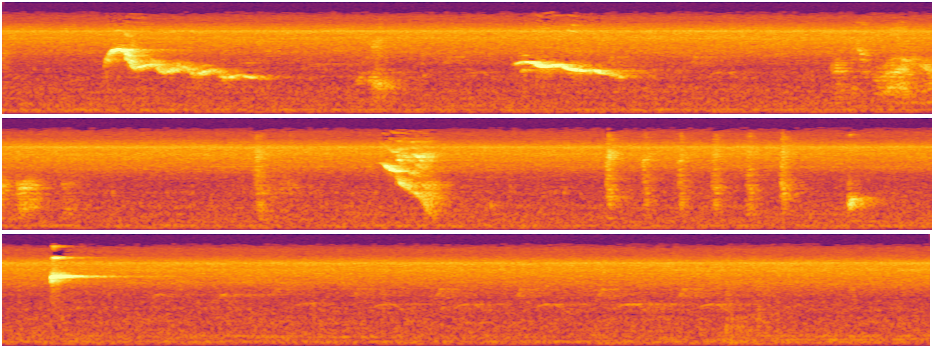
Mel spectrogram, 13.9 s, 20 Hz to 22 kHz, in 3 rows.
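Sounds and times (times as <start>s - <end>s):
parrot clicks: 7.6s - 9.0s.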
